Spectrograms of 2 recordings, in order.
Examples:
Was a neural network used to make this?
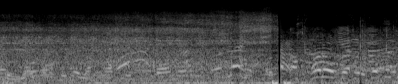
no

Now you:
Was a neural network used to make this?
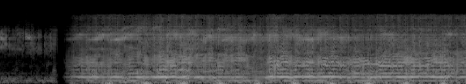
yes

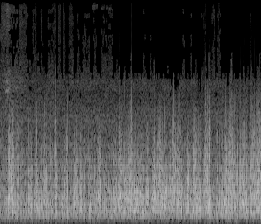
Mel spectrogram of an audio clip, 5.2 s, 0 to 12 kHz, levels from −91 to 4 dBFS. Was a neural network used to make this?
no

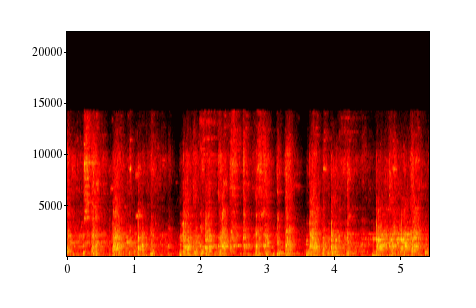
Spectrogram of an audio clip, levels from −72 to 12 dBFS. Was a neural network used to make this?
no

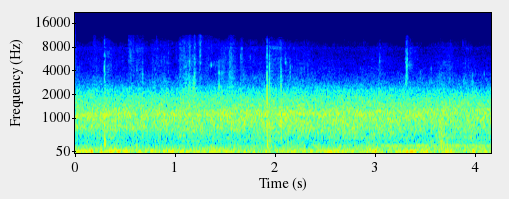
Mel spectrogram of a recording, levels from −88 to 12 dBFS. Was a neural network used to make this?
yes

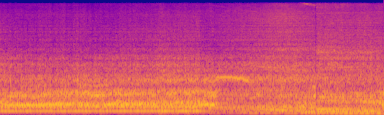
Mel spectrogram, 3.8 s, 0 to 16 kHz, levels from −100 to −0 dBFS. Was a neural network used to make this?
no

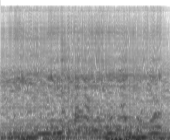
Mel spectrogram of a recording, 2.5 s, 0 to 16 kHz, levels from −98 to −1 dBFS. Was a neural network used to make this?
yes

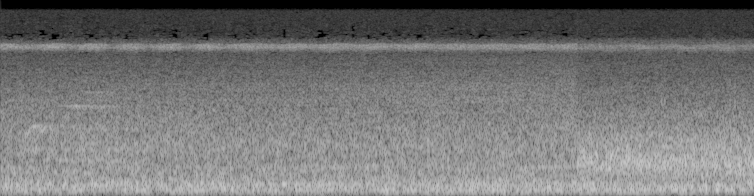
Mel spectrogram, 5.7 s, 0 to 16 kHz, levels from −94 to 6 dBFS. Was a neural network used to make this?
no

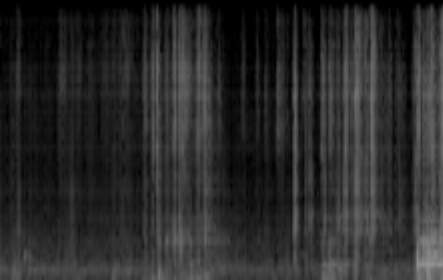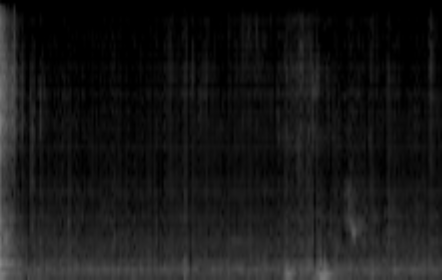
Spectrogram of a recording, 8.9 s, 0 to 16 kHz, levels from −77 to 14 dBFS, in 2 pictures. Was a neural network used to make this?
yes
